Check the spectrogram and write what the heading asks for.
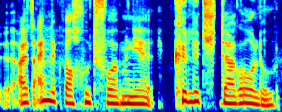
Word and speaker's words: Kılıçdaroğlu: Zo zeg je dat. – Kılıçdaroğlu. De I is een U, hè? – Ja, en de G met een dakje erop, die spreek je niet uit. Die verlengt de klinken daarvoor. Dus niet Kılıçdaroğlu of zoiets.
